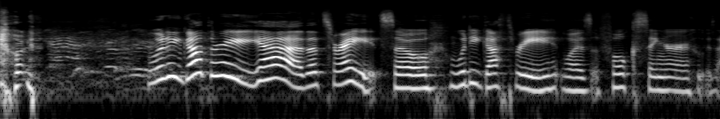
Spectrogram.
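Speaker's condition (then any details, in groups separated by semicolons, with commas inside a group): No condition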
